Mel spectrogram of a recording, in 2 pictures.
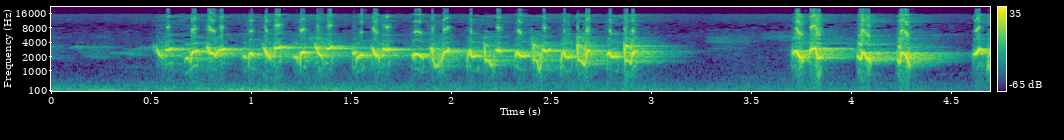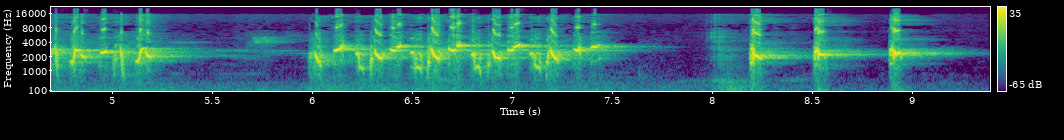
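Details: Yellow-vented bulbul, used as a lure to spur other bulbuls into song: repeated bursts of bubbly, chattering warble, ending with a few clear separate chirps.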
